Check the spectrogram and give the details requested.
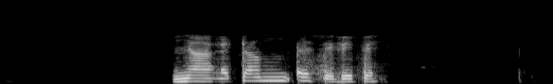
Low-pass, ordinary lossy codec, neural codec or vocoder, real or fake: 7.2 kHz; AAC, 16 kbps; none; real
